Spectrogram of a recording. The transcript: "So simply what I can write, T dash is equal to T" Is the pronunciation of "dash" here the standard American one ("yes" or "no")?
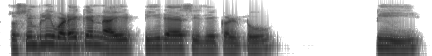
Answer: no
